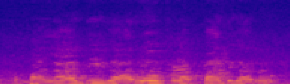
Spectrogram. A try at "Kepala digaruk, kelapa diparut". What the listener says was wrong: Nah, ada dua digaruk. Kepala digaruk, kelapa diparut.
